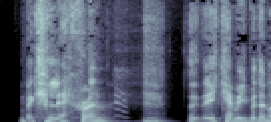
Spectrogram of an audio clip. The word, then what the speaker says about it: McLaren: Aber das spricht man doch nicht McLaren aus. – Wie heißt das Auto? – McLaren.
